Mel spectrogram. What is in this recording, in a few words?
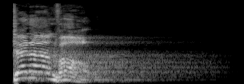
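Speech, Dutch; Lets Battle; World Of Warships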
